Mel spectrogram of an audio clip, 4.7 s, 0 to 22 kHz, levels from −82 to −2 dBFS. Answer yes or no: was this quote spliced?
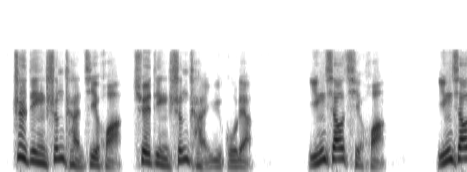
yes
